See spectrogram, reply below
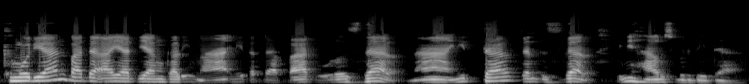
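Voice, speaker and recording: A male primary school teacher with an Indonesian accent, patiently explaining Quran recitation rules to children and chanting verses slowly. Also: mid-range voice, expressive. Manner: slow, patient explaining, often starting with "nah".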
